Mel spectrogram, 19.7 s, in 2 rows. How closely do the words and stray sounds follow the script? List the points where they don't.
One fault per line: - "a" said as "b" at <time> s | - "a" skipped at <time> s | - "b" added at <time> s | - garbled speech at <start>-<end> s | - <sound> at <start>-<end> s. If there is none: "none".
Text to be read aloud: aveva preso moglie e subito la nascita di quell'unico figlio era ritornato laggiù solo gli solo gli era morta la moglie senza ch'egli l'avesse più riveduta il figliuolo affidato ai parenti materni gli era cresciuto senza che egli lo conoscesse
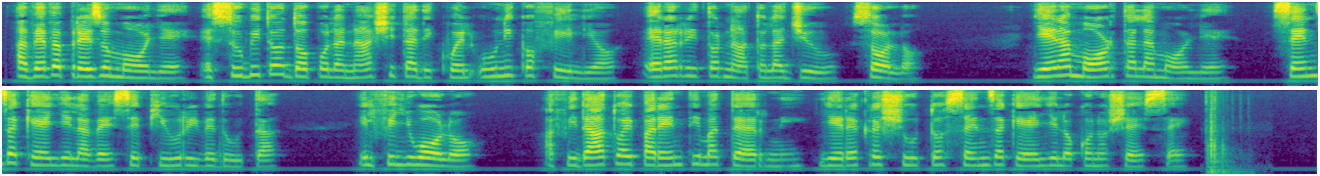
- "dopo" added at 2.1 s
- "solo gli" skipped at 7.8 s
- thud at 18.9-19.3 s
